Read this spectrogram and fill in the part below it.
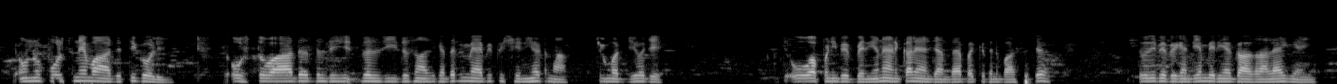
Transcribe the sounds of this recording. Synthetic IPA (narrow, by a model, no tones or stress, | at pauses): t̪ḛːʊnũːpʊlsneːʋaːɾd̪ɪt̪ːiːɡoːliːt̪ḛːʔʊst̪õːbaːd̪d̪əld͡ʒiːd̪osãːt͡ʃːkɛ̃ːnd̪aːbiːmɛ̃ːbiːpɪʃʰeːnĩːɦəʈnaː | t͡ʃõːməɾd͡ʒiːɦoːd͡ʒeː | t̪eːoːaːpɳiːbeːbẽːd̪ijãːnːɪɳkãːlɛːnd͡ʒãːnd̪aːɛːbəkːɪt̪nːbəst͡ʃ | t̪eːoːd̪iːbeːbeːkɛ̃ːnd̪ijãːmeːɾijãːɡaːɡlãːlɛːɡɪjãːĩː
